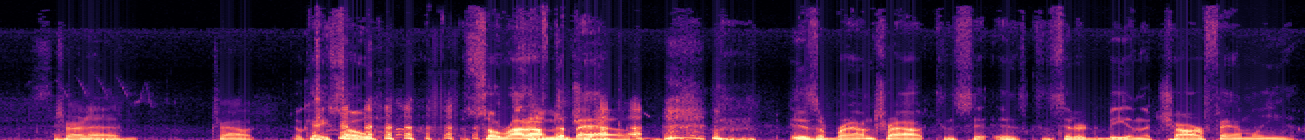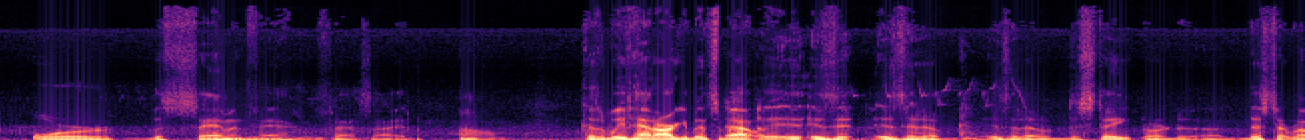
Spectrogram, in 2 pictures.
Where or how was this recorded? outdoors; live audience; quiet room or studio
outdoors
